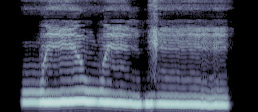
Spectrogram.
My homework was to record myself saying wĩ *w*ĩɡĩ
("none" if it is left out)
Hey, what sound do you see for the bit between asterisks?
w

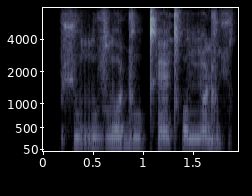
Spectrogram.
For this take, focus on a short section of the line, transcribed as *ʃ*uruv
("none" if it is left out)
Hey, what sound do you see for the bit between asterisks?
ʃ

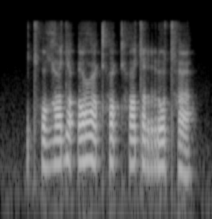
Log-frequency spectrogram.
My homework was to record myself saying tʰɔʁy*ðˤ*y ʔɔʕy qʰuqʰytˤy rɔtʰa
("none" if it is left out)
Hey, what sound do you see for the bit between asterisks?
dˤ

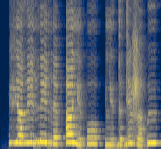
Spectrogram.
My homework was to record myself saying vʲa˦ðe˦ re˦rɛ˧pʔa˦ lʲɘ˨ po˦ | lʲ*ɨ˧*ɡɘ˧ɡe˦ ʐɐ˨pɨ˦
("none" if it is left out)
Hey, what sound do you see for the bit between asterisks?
ɨ˨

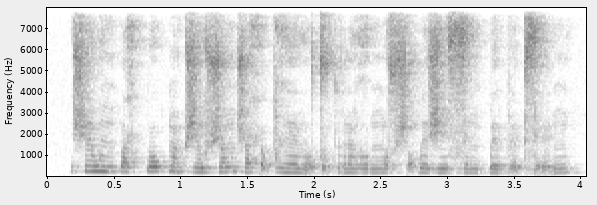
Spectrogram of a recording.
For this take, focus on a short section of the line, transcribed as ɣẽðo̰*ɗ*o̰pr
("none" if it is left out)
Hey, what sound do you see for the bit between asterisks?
t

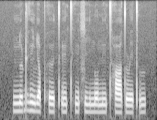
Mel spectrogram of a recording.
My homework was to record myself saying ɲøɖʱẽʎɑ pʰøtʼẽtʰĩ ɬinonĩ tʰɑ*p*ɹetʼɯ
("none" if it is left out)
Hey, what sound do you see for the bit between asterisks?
t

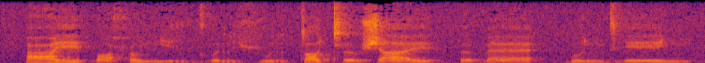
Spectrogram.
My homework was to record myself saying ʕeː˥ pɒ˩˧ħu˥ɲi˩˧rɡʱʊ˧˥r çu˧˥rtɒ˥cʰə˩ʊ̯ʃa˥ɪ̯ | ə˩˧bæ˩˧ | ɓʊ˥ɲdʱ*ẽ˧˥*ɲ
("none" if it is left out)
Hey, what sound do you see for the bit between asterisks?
e˧˥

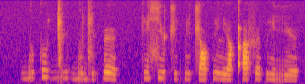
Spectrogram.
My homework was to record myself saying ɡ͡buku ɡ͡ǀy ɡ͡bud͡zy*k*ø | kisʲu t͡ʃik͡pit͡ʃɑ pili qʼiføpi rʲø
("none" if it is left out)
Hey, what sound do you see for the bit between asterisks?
k͡p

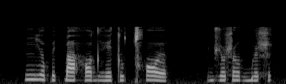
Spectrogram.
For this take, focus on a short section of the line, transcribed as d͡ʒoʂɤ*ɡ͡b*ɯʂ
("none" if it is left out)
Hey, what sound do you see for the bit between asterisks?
ɡ͡b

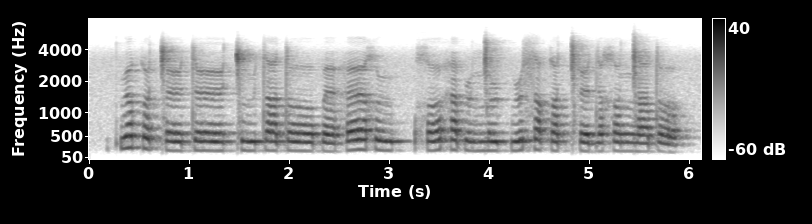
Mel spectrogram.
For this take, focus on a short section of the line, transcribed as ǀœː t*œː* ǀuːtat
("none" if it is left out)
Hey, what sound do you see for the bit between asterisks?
œː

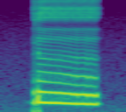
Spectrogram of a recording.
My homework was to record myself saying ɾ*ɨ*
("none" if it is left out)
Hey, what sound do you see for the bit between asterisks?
ɨ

